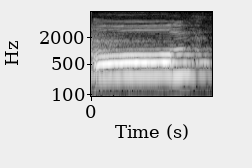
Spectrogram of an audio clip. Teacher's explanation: ओम का उच्चारण करने में 2 मात्रा से अधिक का समय लगता है, इसलिए इसे हम प्लुत स्वर कहते हैं।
